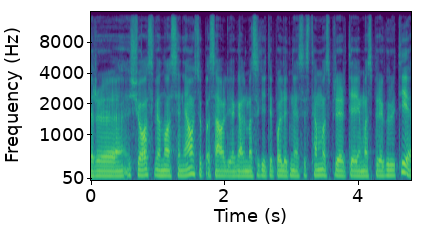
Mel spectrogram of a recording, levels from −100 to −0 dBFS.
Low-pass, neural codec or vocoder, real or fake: 14.4 kHz; vocoder, 48 kHz, 128 mel bands, Vocos; fake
